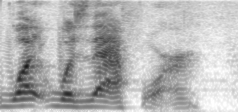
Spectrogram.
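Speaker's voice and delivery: acted angry outburst. Retelling own reaction after finishing a film: imitating own angry reaction. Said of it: "I was literally steaming angry after I finished watching it".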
